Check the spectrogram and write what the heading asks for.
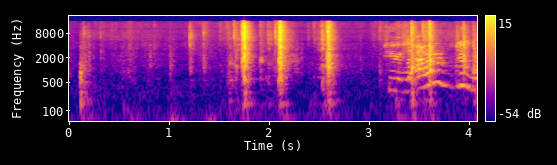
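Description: Plastic sport-stacking cups clacking as they are handled on the table: about five sharp clicks spread over three seconds. A voice comes in near the end.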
